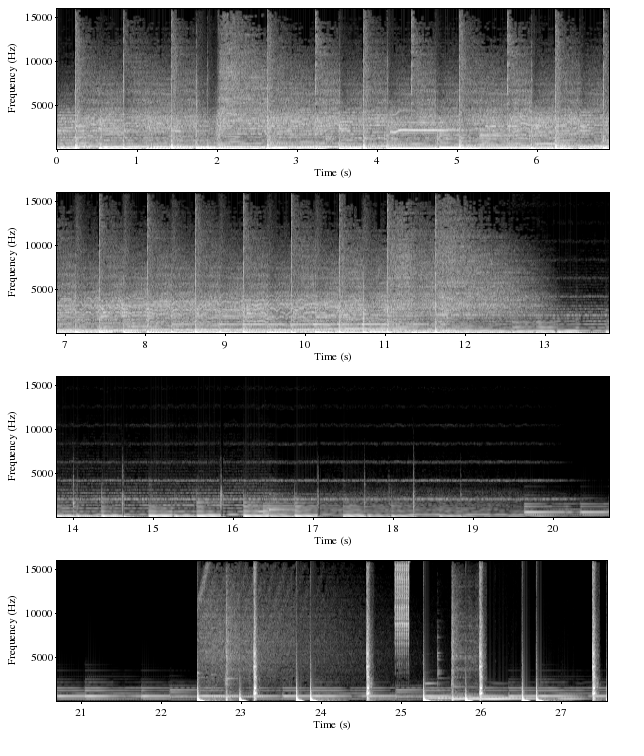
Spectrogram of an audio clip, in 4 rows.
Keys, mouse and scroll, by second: 0.0 middle click, 0.1 click, 0.2 middle click, 0.5 click, 1.2 r, 1.6 middle click, 1.8 click, 2.1 middle click, 2.2 `, 2.4 middle click, 2.5 scroll down 1, 2.7 click, 2.9 shift+middle click, 3.1 click, 3.4 click, 3.5 middle click, 3.7 click, 3.8 middle click, 4.0 KP_1, 4.1 scroll down 5, 4.3 scroll up 10, 4.4 middle click, 4.5 shift+middle click, 4.8 click, 5.1 middle click, 5.6 middle click, 5.6 scroll down 4, 5.7 scroll up 12, 5.9 click, 6.2 x, 6.5 ctrl+z, 6.9 scroll down 2, 6.9 middle click, 7.3 e, 7.6 middle click, 7.8 click, 8.1 x, 8.2 scroll down 3, 8.2 middle click, 8.4 KP_1, 8.7 middle click, 9.3-9.8 scroll up 10, 9.5 middle click, 9.8 click, 10.4 middle click, 10.6 KP_1, 10.7 scroll up 1, 10.7 scroll down 5, 11.2 ctrl+click, 11.8 Tab, 11.9 click, 12.1 Tab, 12.9 right click, 13.2 click, 13.3 scroll up 1, 13.9 scroll down 2, 13.9 shift+middle click, 14.1 scroll up 1, 14.2 shift+middle click, 14.3 click, 14.5 middle click, 15.0 click, 15.1 middle click, 15.2 scroll down 4, 15.3 shift+middle click, 15.8 click, 16.0 p, 16.2 Tab, 16.3 click, 16.8 click, 17.0 Tab, 17.1 Tab, 17.2 click, 17.4 Tab, 17.4 middle click, 17.9 scroll up 4, 17.9 shift+middle click, 18.2 click, 18.6 shift+s, 18.8 middle click, 19.2 click, 20.1-21.8 typing, 20.8 click, 21.5 scroll down 3, 21.6 shift+middle click, 22.6 middle click, 22.7 scroll up 7, 23.0 alt+shift+click, 23.1 s, 23.5 scroll down 3, 23.6 middle click, 24.4 middle click, 25.5 scroll up 3, 25.6 middle click, 26.0 ctrl+z, 26.1 ctrl+z, 26.3 ctrl+z, 26.4 ctrl+z, 26.5 middle click, 26.6 scroll up 4, 26.7 middle click, 26.9 Tab, 27.2 alt+click, 27.4 shift+s.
